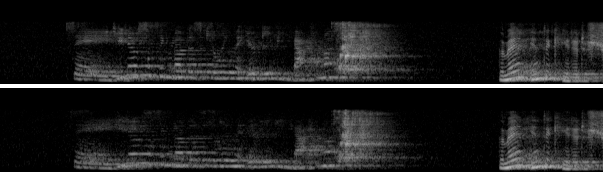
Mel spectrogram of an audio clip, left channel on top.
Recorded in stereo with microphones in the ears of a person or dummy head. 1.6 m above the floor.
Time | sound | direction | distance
0.7 | a woman speaking | 55° left (ahead or behind) | 5.5 m
3.3 | a splash | 40° left (ahead or behind) | 9 m
5.0 | a woman speaking | centre (ahead or behind) | 1.7 m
